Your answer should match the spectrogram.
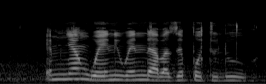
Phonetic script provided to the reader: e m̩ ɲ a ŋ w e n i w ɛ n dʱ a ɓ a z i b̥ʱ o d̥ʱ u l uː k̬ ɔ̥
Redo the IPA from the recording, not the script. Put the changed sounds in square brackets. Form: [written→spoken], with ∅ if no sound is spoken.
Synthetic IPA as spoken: e m̩ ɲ a ŋ w e n i w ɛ n dʱ a ɓ a z [i→ɛ] b̥ʱ o d̥ʱ u l uː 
